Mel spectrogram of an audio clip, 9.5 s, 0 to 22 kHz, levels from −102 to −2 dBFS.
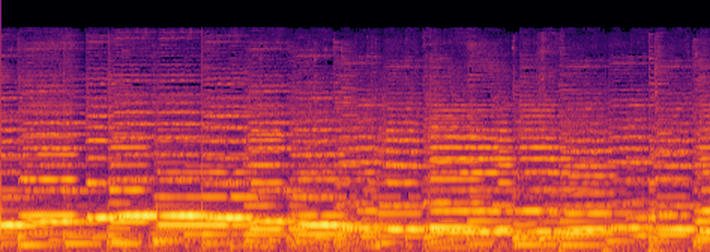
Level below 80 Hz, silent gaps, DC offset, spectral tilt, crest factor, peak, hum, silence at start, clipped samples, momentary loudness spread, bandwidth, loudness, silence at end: -42 dBFS; none; under 0.1%; -7 dB/octave; 12 dB; -2 dBFS; none; 0 s; under 0.1%; 6 LU; 13 kHz; -15 LUFS; 0 s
